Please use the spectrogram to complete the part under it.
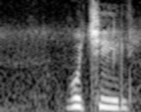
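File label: "guchilih", Teotitlán del Valle Zapotec; knife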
